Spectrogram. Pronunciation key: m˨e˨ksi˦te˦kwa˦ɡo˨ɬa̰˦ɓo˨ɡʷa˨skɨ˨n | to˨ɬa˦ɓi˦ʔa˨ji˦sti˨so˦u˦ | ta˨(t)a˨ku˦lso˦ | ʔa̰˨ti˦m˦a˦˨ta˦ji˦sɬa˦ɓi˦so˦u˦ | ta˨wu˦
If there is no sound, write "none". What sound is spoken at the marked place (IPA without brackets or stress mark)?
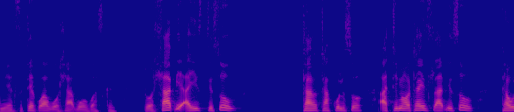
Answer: t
